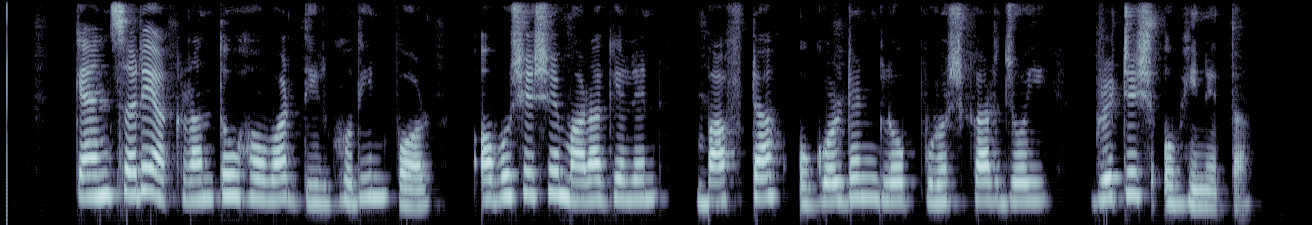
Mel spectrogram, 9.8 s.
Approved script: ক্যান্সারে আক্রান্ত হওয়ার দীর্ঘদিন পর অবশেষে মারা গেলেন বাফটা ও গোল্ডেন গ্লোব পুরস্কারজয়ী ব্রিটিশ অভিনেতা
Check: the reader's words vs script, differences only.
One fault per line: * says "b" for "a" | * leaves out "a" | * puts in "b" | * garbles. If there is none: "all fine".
all fine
